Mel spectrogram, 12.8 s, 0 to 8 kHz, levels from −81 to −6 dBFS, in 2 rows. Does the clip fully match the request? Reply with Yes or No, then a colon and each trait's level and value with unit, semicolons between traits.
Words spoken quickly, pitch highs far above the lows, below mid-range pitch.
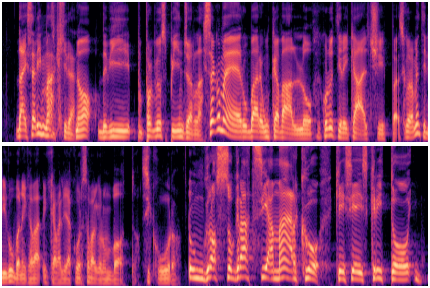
Yes: fast, 190 wpm; wide, 8.2 semitones; low, 125 Hz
